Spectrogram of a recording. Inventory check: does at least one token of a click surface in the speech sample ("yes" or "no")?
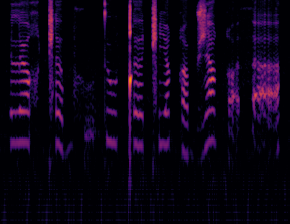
yes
